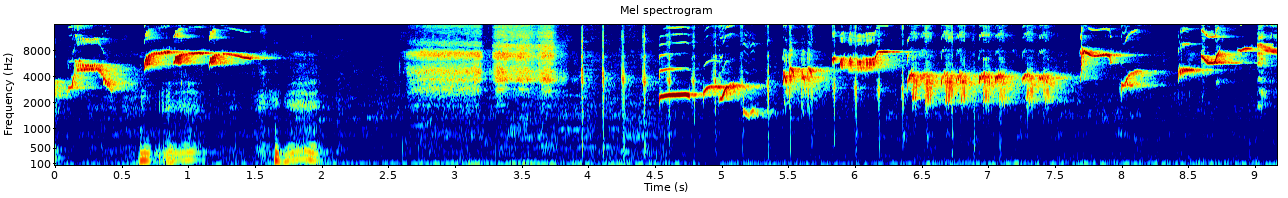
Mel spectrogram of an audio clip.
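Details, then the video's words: Orange-headed thrush in night song: a few high whistles, then a noisy scratchy passage with clicking, followed by a varied series of whistled and rasping phrases at mid to high pitch. "Anis kembang sedang menikmati goyangan malam"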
